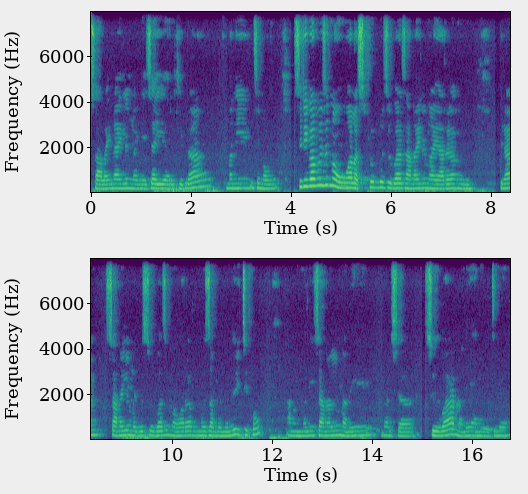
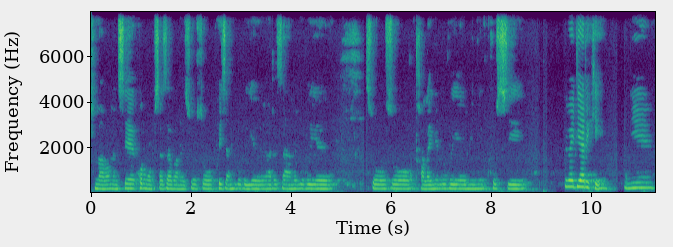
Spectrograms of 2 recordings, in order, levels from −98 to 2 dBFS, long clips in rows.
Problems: background sounds at intervals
